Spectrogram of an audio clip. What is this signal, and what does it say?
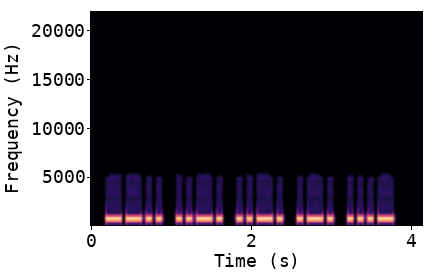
Morse code, heard as a keyed tone, about 19 wpm, 800 Hz. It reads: ZFFRV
